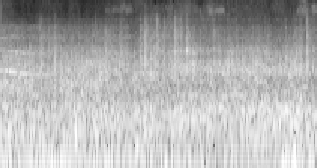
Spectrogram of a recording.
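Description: A passing train running steadily, with a falling whine that fades out about half a second in.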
